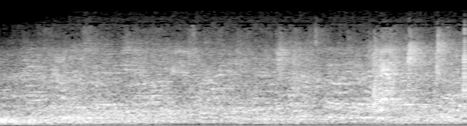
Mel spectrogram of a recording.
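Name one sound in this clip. A young woman speaks close by.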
